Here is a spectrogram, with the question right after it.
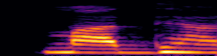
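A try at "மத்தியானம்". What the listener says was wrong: We don't have that dya, we say Madhyanam. Like we don't have the conjunctives like to join.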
